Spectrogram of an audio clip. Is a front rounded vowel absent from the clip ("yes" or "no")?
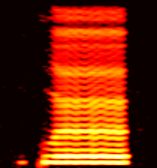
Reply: no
